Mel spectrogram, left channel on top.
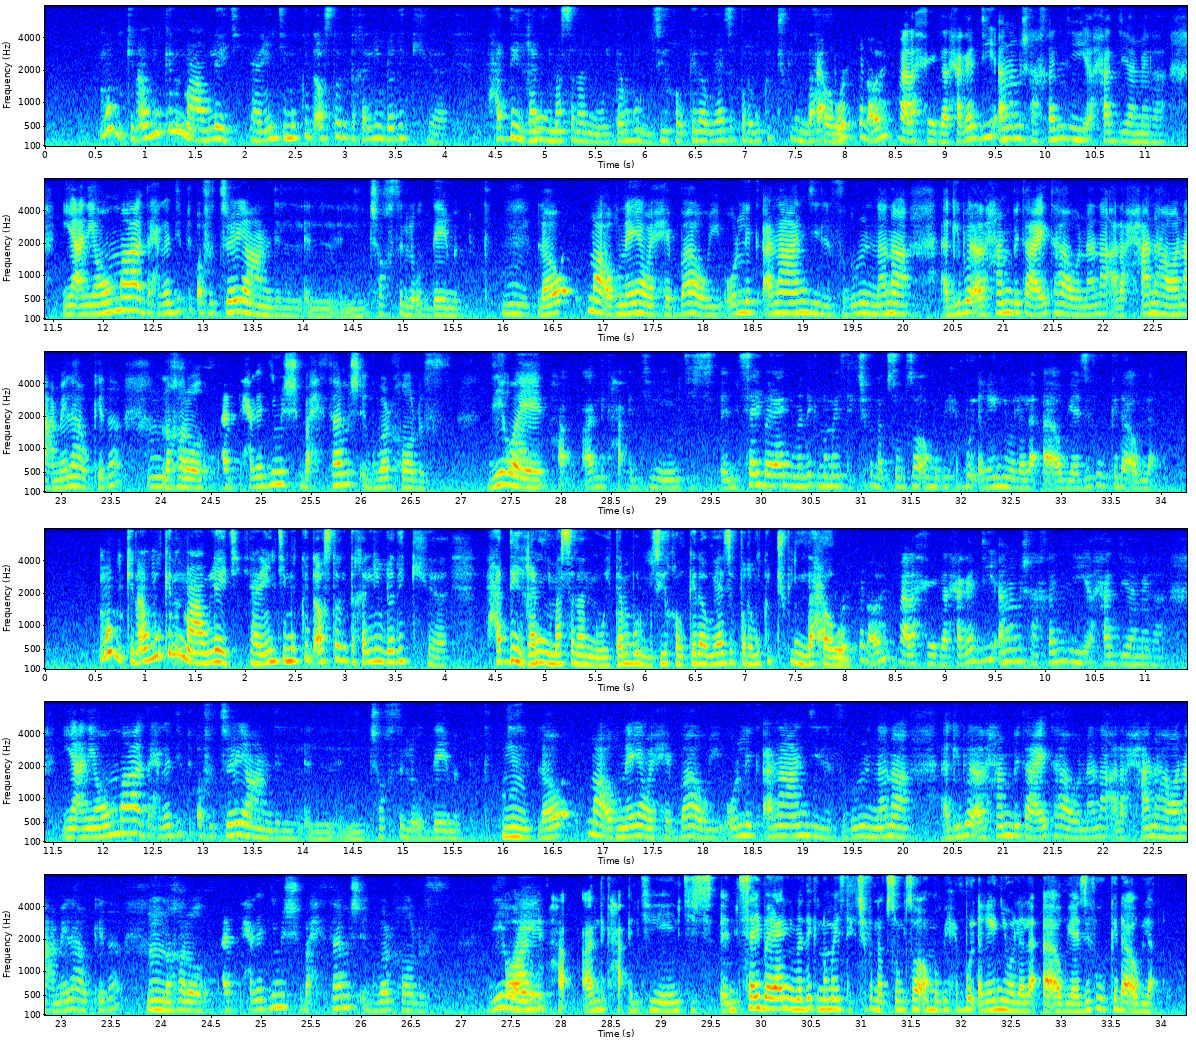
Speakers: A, on the right; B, on the left.
A: ممكن او ممكن مع اولادي يعني انت ممكن اصلا تخلي ولادك آه، حد يغني مثلا ويهتموا بالموسيقى وكده ويعزف فانا ممكن تشوفي ان ده حرام
B: لا بص انا اقول لك على حاجه الحاجات دي انا مش هخلي حد يعملها يعني هما ده- الحاجات دي بتبقى فطريه عند ال ال الشخص اللي قدامك
A: امم
B: لو هو يسمع اغنيه ويحبها ويقول لك انا عندي الفضول ان انا اجيب الالحان بتاعتها وان انا الحنها وانا اعملها وكده
A: امم
B: لا خلاص أنا الحاجات دي مش بحسها مش اجبار خالص دي
A: اه
B: هوايات
A: عندك حق عندك حق انت انت انت سايبه يعني ولادك ان هم يستكشفوا نفسهم سواء هم بيحبوا الاغاني ولا لا او بيعزفوا كده او لا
